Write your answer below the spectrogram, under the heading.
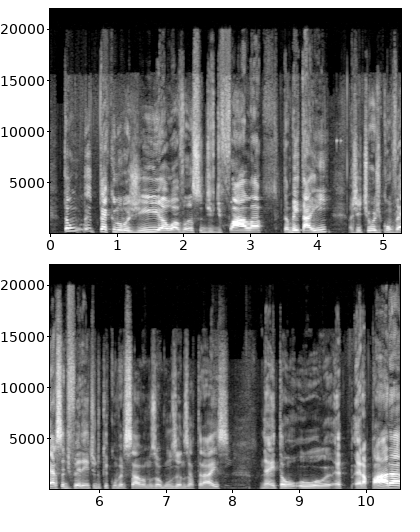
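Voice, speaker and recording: A man speaks at a moderate pace with lively intonation and fairly high pitch. He has an ordinary speaking voice, recorded with a dry, close sound and no echo. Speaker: radio announcer. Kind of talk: interview.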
